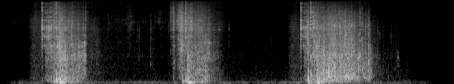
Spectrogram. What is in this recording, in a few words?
shovel dig timecapsule; anemoi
